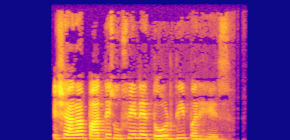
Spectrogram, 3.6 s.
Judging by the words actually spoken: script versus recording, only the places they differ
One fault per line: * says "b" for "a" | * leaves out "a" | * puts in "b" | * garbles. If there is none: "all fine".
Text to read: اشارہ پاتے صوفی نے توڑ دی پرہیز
all fine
